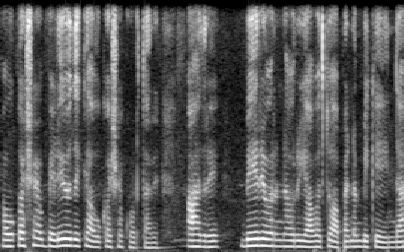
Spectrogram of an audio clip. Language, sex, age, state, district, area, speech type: Kannada, female, 30-45, Karnataka, Koppal, urban, spontaneous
